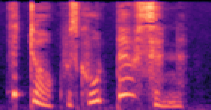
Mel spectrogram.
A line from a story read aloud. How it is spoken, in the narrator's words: she cried delightedly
